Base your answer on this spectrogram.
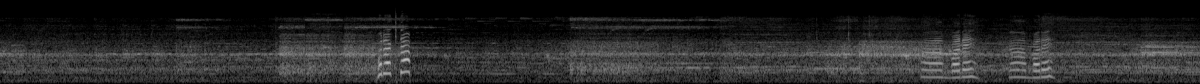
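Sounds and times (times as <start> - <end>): slot machine noise: 1.3 - 12.0
slot machine sound effect: 1.7 - 4.6, 5.2 - 10.6.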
